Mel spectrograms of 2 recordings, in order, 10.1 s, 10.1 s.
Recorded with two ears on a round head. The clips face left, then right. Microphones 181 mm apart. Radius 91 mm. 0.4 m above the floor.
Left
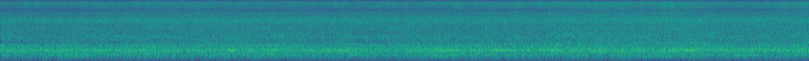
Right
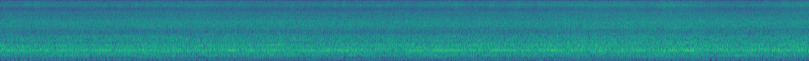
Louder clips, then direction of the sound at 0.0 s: Even; 15° left (ahead or behind).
